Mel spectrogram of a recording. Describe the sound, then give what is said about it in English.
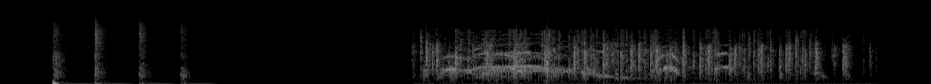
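Four sharp hand claps, then a pause before Atlanta Braves fans applaud in the stadium during a game against the St. Louis Cardinals, a sustained, noisy crowd roar that holds steady and then cuts off. “And the Atlanta fans will give him a round of applause. We got the best fans in baseball. And I see it in the background. Atlanta fans are giving him a round of applause.”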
